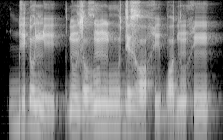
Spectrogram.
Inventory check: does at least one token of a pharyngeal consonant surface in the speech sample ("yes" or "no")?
no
